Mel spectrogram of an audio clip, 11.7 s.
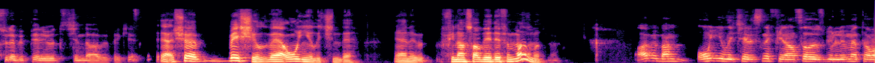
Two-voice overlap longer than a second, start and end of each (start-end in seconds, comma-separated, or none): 6.1-7.3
